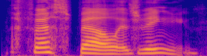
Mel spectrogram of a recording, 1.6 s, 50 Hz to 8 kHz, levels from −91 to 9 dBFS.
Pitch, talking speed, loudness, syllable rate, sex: 205 Hz, 190 wpm, -15 LUFS, 4.3 syllables/s, female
